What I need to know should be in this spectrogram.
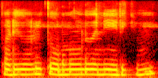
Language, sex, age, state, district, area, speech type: Malayalam, female, 18-30, Kerala, Palakkad, rural, spontaneous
